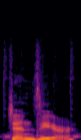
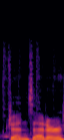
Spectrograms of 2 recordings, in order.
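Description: First: The letter Z is said the American way. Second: The letter Z is said the Canadian way.

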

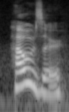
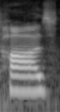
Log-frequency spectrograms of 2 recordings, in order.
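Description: First: The name ends in an er sound. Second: The name rhymes with cause. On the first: This is the German way of saying it. "because it's a German last name. And they're like, Hauser" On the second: This is how the family has always said it. "as my whole family's been saying it my whole life, it's Hause, like cause"

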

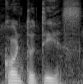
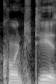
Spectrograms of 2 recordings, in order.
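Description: First: It is said in a Mexican Spanish accent. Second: It is said in a plain American accent.

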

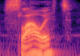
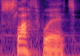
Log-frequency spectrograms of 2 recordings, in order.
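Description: First: The name is shortened with no 'th' sound. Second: The name is said in full with 'th'. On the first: This is the name as local residents say it. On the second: This is the name as it is spelt.

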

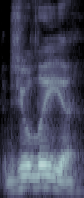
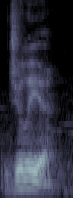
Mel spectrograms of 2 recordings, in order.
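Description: First: The name is said in an Alabama accent. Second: The name is said in a plain accent.

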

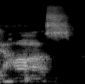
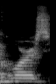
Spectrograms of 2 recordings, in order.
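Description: First: It is said with a dropped R, Boston accent. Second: It is said with the R pronounced, no Boston accent.

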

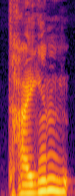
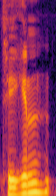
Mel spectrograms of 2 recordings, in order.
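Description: First: The first syllable sounds like 'Tiger'. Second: The first syllable does not sound like 'Tiger'. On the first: This is the name's original pronunciation. "she said it's Teigen, you know. / Like Tiger? / Yeah" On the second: This is how most people say the name. "since everybody says Teigen"

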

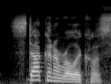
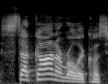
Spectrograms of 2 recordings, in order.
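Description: First: The stress falls as in ordinary speech. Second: The stress falls unnaturally, as in the song.

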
